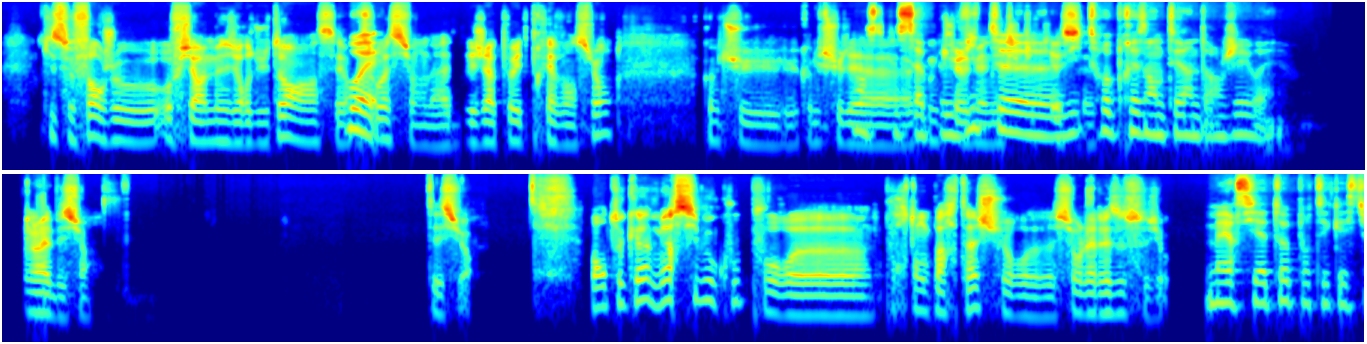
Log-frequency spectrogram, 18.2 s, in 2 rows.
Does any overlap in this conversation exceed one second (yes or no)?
yes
